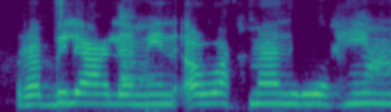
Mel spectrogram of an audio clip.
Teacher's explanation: وقفی اسی لیے کہا جا رہا نا، عارض وقفی، عارضی طور پر ہم وقف کر رہے ہیں تو وہاں پر مد کی طرح کھینچیں گے، مد لازم کی طرح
